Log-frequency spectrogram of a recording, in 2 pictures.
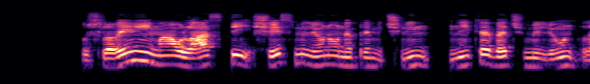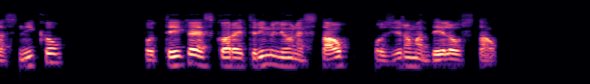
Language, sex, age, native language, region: Slovenian, male, 30-49, Slovenian, Central Slovenia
